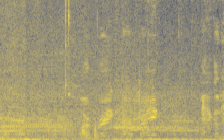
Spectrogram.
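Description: Engine and road noise of a Ford police sedan heard from inside the cabin as it drives a cone course, a steady low rumble throughout, with a brief voice about a second in.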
